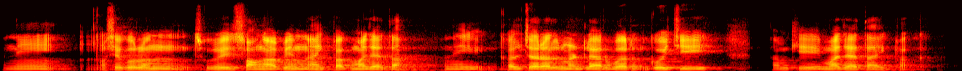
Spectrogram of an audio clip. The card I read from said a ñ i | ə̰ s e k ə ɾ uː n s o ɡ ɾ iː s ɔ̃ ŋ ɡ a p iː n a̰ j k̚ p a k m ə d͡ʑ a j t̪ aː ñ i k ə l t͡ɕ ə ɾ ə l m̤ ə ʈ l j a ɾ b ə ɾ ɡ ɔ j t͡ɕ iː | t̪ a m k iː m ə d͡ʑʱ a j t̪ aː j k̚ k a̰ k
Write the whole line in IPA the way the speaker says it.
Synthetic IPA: a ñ i | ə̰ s e k ə ɾ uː n s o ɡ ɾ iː s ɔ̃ ŋ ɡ a p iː n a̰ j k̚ p a k m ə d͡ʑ a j t̪ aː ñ i k ə l t͡ɕ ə ɾ ə l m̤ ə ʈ l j a ɾ b ə ɾ ɡ o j t͡ɕ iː | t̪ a m k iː m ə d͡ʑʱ a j t̪ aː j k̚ p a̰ k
